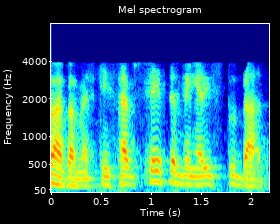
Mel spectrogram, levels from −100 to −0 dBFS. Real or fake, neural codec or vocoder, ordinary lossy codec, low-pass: fake; codec, 24 kHz, 6 kbps, HILCodec; AAC, 16 kbps; 7.2 kHz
